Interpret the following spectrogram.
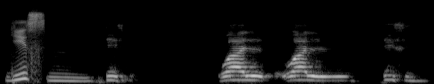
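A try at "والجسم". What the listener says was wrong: Bunyi jisim kan. Jisim. Matikan. Cuba matikan. Katalah mim tak ada. Wal jis. Lepas tu baru masuk mim. Wal jism. Wal jism.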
